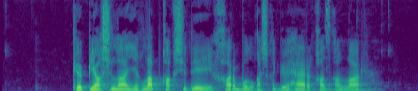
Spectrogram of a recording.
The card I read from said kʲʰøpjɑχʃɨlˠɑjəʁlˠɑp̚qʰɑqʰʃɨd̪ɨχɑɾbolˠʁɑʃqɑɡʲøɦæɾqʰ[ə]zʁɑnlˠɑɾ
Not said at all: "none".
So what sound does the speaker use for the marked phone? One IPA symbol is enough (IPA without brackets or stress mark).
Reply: ɑ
